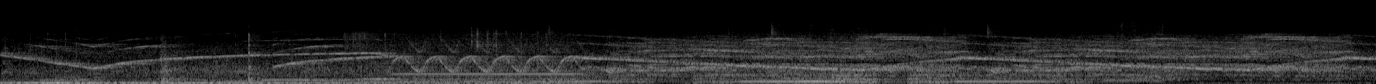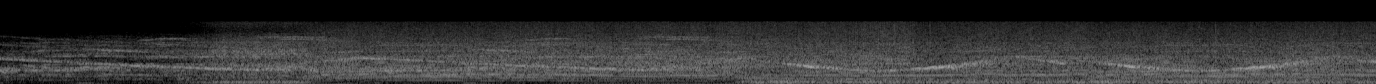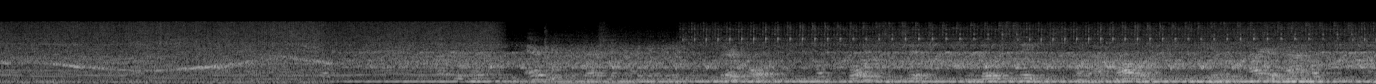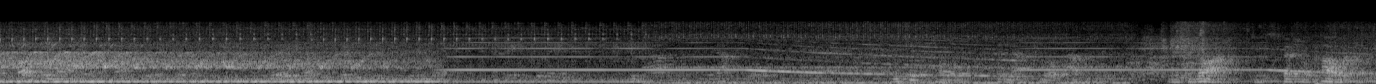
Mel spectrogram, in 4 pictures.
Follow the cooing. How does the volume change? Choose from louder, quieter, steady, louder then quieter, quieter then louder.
louder then quieter.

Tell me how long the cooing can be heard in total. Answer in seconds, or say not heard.
6 s.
